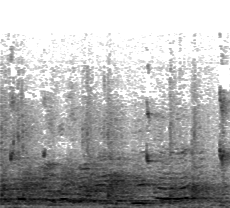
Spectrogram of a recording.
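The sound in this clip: A basketball is dribbled on a court during a game, a run of bounces under steady play-by-play commentary.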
